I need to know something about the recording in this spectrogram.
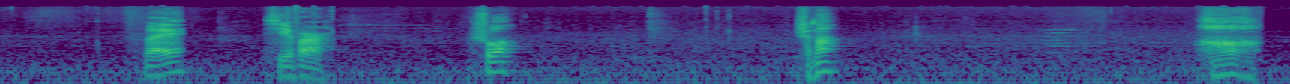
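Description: A man speaks in short, startled bursts.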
